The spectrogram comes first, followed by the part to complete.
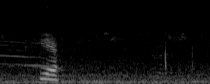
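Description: A woman's voice saying one short word with a falling pitch, over faint steady outdoor background noise, with a single faint tick later on.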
